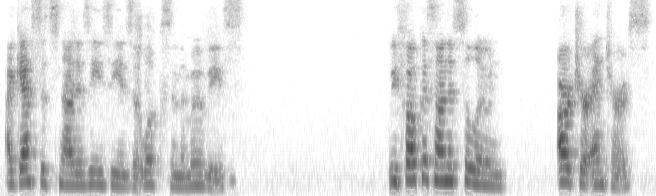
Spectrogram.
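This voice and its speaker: A woman's voice: on the low side, moderate pace, noisy background. A woman reading scripted scene directions as narrator of a podcast radio play.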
